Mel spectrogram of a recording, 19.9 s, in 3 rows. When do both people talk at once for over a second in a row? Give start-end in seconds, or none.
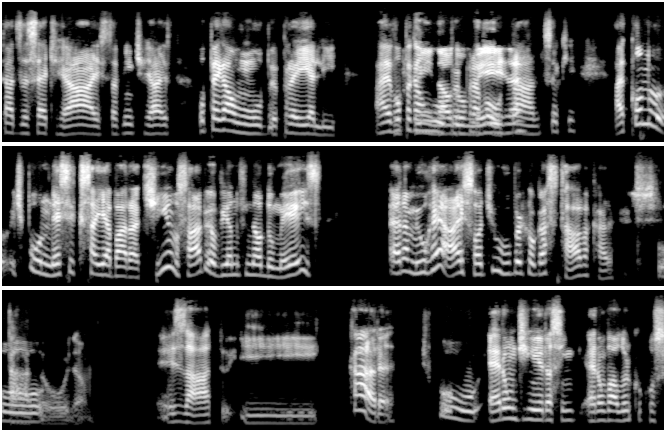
3.9-5.3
